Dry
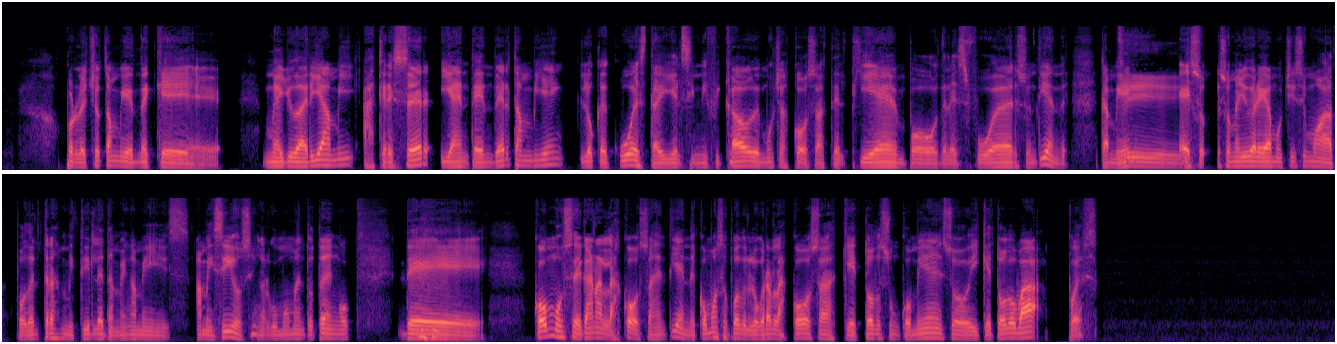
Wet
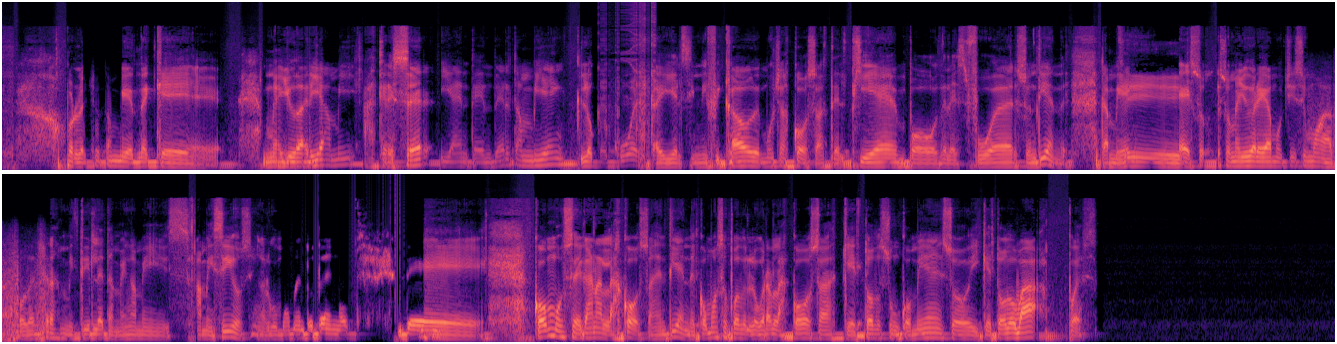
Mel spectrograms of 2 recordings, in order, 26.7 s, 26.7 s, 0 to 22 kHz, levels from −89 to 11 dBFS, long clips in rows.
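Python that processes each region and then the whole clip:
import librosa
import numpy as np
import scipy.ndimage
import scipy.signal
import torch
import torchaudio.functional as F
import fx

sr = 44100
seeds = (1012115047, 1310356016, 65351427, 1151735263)

y = fx.chain(x, sr, fx.bandpass_q(hz=190.0, q=1.3),
    fx.clip_hard(threshold_db=-23.0),
    fx.air_absorb(metres=430.0), at=(0.8, 1.2))
y = fx.chain(y, sr, fx.level_steps(step_db=17),
    fx.doubler(ms=15.0, db=-12.0), at=(2.74, 5.22))
y = fx.chain(y, sr, fx.level_steps(step_db=10),
    fx.highpass(hz=1200.0, slope=6),
    fx.sample_hold(seeds[0], rate_hz=5800.0, jitter_pct=0), at=(5.94, 6.54))
y = fx.chain(y, sr, fx.delta_mod(bps=32000, step_db=-33.0),
    fx.lowpass(hz=1900.0, slope=12),
    fx.doubler(ms=12.0, db=-13), at=(13.05, 13.81))
y = fx.envelope_sharpen(y, sr, power=3.0, at=(16.1, 17.54), fade=0.02)
y = fx.dmg_crackle(y, sr, seeds[1], per_s=110.0, level_db=-54.0, at=(16.1, 17.54), fade=0.02)
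y = scipy.signal.sosfilt(scipy.signal.butter(2, 77.0, 'highpass', fs=sr, output='sos'), y)
y = fx.hum_notches(y, sr, base_hz=50, count=4)
y = fx.pre_swell(y, sr, db_per_s=31.0)
y = F.gain(torch.from_numpy(y), 1.5).numpy()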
